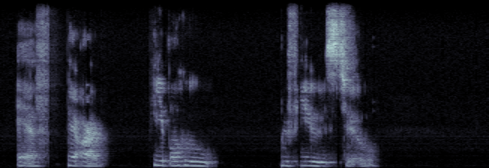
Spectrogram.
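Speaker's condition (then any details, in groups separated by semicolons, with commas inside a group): Stuttering; ongoing stuttering, attends stuttering support groups; more disfluency with emotions and certain situations, keeps talking despite stuttering; repeated sounds, blocks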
